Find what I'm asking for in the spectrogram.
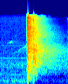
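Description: A single sharp gunshot cracks close by at a target range, its report sudden and loud, then decaying over about half a second into quiet.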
